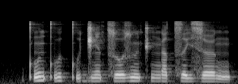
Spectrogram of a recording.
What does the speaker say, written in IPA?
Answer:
kʷʼɛ̃kʷʼɛkʷʼɪd͡ʒɛ̃ t͡sozũt͡ʃŋat͡səj zœŋ

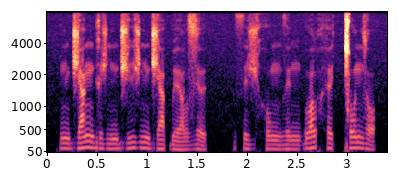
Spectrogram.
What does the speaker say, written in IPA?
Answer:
nd͡ʒaŋɡeʒ nd͡ʒiʒ nd͡ʒaɓelˠzɪ | θiʒhoŋðeŋ ɠʊlˠhe ǀonzɔ

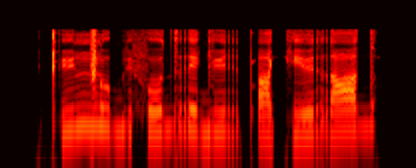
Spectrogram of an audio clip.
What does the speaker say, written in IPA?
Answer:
kʼyŋ͡ǁubyf odreɡ yrpʼɑ kʲørɑd

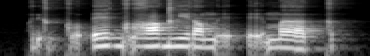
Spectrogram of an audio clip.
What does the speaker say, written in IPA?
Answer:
ɾʲɔ̰ɡko̰ʔe ɡṵɣɒɡ lʲeɾɒmḛ ʔḛ mɐk

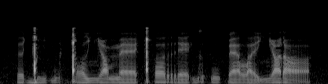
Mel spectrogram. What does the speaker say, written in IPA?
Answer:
əɡ͡ǃiɓuɡ͡ǃɔ ʎɑmæ ǃʰɔrɛ ɡʊʔuɓælˠɛ ʎɑɾɑ

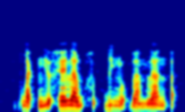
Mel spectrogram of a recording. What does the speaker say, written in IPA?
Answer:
kwa˨˩k̚ŋḭ˧˨ə̯hɛ˨˦ la˧whə˨˩p̚ ɓi˧ŋɔ̰˧˨ ɓa̤˨˩m la̰˧˨nʔ

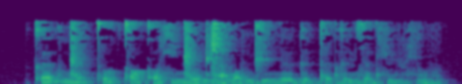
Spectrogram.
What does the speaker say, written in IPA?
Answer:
kʼœɡuŋ͡ǁœv tʼod tʼɔkʼɔ̰çe ŋ͡ǁo̰dŋ͡ǁa̰vɔ̰vnd͡ʒi rø ɡødtʼədɡø ɾyzœd çyvçuv

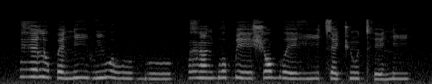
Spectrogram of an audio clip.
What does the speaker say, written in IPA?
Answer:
ɣɛ˦lʊ˨pɛ˨ niː˦˨vĩ˦βʊ˨ βuː˨ɡ͡buː˨ | ɣã˦ɡ͡bo˦ ɓeː˨ ʃɔ˦ɡʷeː˨ ɣiː˨t͡sɛ˨ t͡ʃũ˦˨tʰe˨˦ni˦

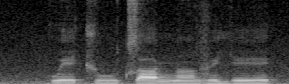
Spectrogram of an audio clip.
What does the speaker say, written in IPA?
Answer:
kʷeː˦t͡ʃuː˨t͡saː˦ ŋã˨vɪ˦je˨˦

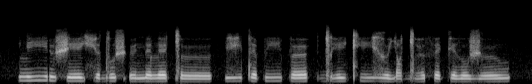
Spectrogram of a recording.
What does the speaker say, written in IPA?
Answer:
liː ɾʉʃeː çœdoʃ ʔønɛlɛ ǀɵː | ɣitɛpiː pœ | ɡ͡ǀeːi̯cʰiːɣɵ jɑɡ͡ǀœ θɛkɛðo ʒɵːu̯

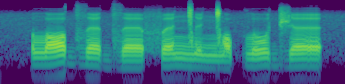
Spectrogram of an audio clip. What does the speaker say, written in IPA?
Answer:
lɒd͡zɛ d͡zɛ fɛŋ͡ǀeŋ͡ǀɒ plo d͡ʒɛ

